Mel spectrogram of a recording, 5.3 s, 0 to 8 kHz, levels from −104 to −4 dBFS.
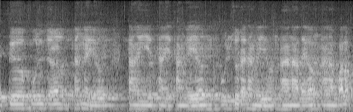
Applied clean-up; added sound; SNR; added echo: neural separator model SepFormer DNS4.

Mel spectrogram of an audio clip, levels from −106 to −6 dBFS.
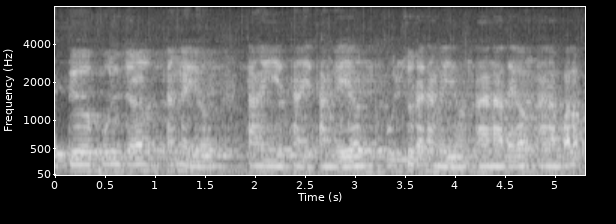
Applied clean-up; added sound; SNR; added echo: none; Motor vehicle (road) / Rain; 19 dB; reverberation time 2.4 s.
